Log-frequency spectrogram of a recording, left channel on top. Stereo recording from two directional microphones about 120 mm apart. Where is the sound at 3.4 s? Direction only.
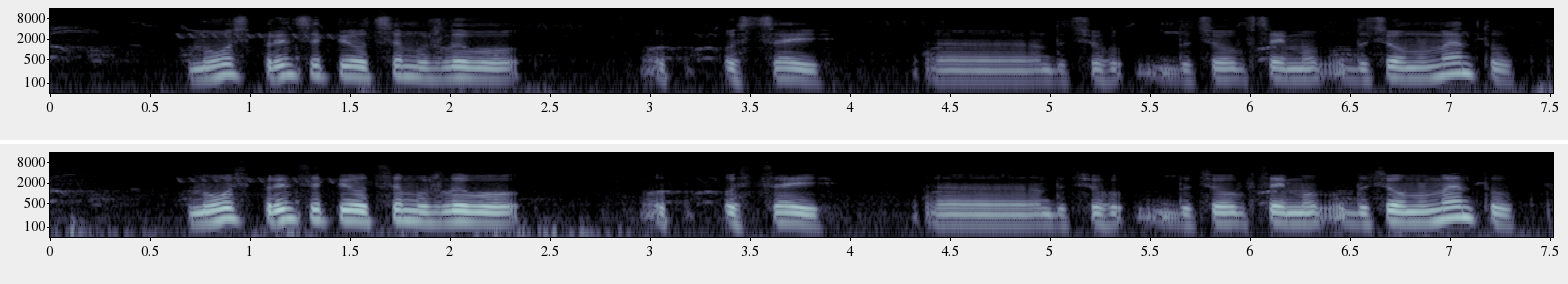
20° left (ahead or behind).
